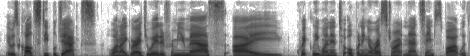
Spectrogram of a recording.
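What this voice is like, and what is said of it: Boston-area accent. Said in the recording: “where from near Boston are you from originally? ... I love your accent.”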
